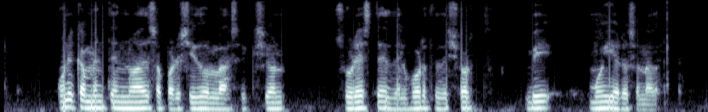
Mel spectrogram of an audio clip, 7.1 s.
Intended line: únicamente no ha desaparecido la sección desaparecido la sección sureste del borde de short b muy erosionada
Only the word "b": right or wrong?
right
